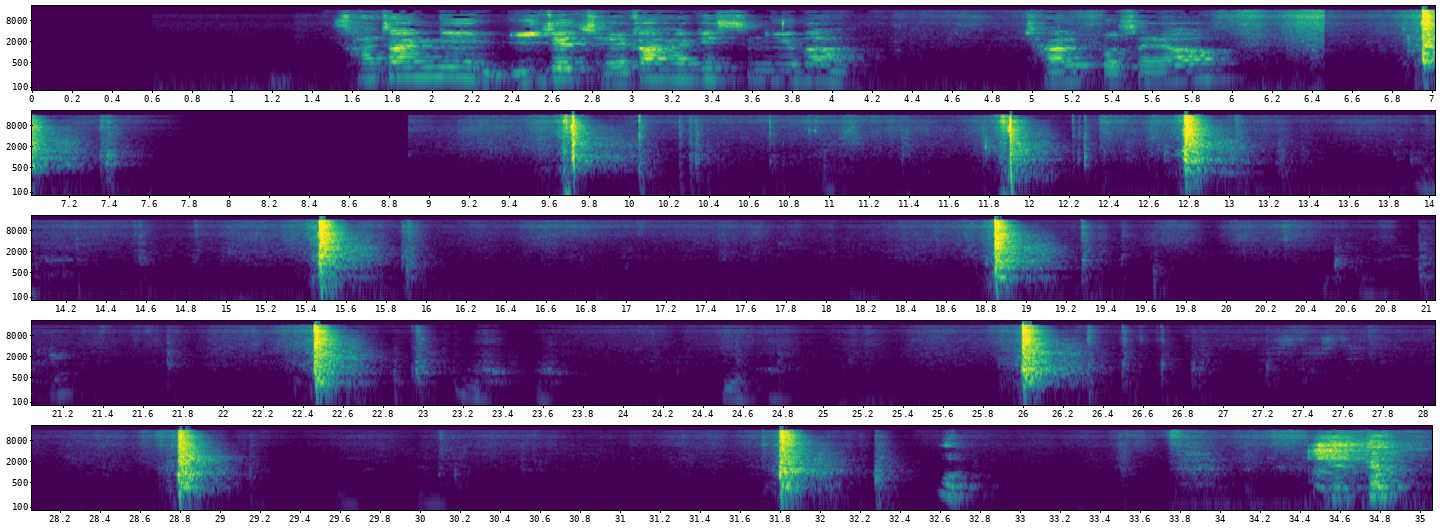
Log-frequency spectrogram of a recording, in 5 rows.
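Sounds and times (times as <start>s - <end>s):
paper tiles slapping onto a mat: 9.6s - 11.1s.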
